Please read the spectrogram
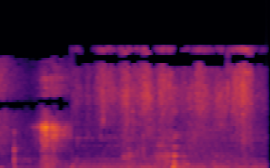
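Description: Latex glove being pulled onto a hand: rubbery rustling and handling noise with a few soft knocks.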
